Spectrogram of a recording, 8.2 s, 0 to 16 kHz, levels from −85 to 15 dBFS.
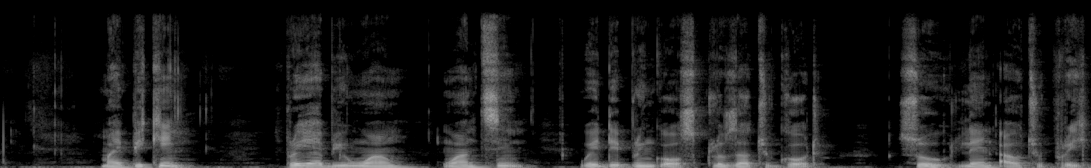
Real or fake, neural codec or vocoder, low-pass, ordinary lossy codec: real; none; 14.4 kHz; none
